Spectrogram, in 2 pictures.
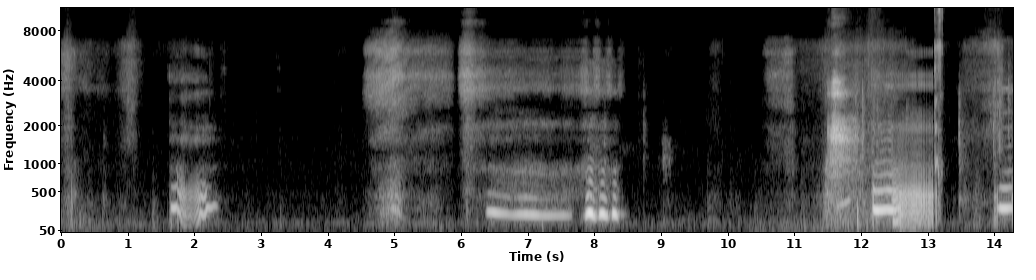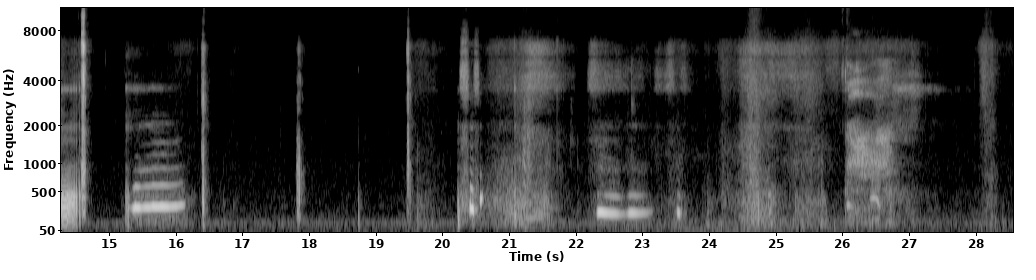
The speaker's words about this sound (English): Hey, don't cough on me. Hey, what if I get sick? I know I literally just kissed you, but, like, coughing on me, that's the reason why I'm gonna get sick.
